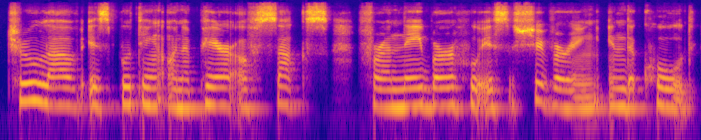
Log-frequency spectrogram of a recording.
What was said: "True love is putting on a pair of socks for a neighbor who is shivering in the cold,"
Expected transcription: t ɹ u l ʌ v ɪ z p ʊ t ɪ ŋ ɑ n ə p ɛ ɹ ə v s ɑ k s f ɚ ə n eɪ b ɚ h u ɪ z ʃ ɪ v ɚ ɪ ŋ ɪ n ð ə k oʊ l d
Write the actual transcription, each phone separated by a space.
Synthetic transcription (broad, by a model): t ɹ u l ʌ v ɪ z p ʊ t ɪ ŋ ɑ n ə p ɛ ɹ ə v s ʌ k s f ɚ ə n eɪ b ɚ h u ɪ z ʃ ɪ v ɚ ɪ ŋ ɪ n ð ə k oʊ l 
